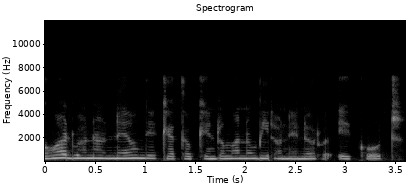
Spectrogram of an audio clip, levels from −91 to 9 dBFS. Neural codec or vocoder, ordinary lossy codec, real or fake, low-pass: codec, 16 kHz, 4 kbps, X-Codec, HuBERT features, trained on LibriSpeech; none; fake; 7.2 kHz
